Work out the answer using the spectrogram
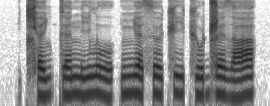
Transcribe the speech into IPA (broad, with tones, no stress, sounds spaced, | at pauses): t͡ɕʰ ɛ˧˥ ʎ k ɛ˧˥ n i˧˥ l ʊ˥˧ | ɲ ɛ˥˧ θ ø˥˧ t͡ʃ i˥˧ t͡ʃ u˧˥ ɖ͡ʐ ɛ˥˧ ð a˧˥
